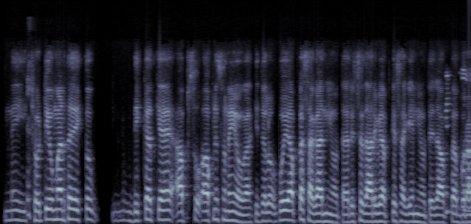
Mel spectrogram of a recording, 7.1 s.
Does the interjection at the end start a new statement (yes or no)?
yes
